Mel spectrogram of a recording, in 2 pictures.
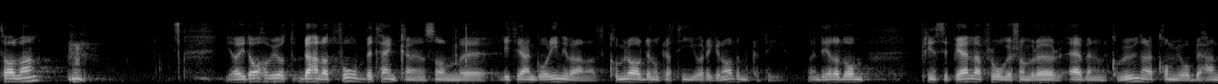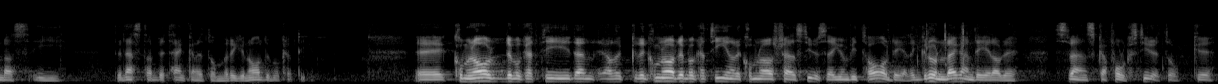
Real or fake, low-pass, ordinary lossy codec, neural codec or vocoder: real; 7.2 kHz; none; none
